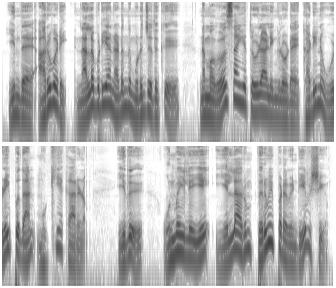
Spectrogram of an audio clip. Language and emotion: Tamil, happy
